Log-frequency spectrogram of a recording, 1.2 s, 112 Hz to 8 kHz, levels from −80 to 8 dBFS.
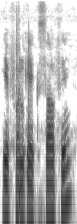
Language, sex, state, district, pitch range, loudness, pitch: Hindi, male, West Bengal, Alipurduar, 120-130 Hz, -17 LUFS, 120 Hz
